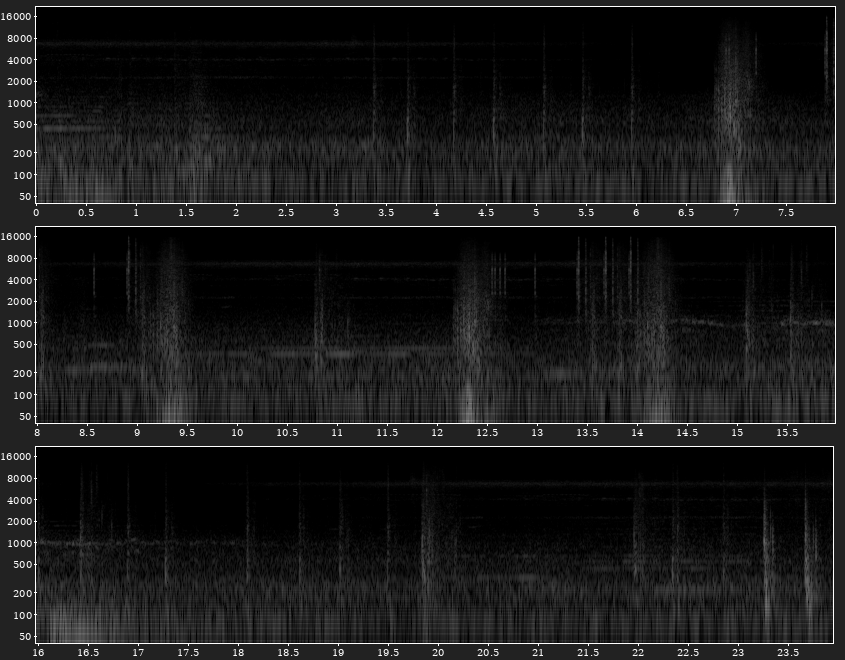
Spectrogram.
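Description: Footsteps crunch on dirt and gravel.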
